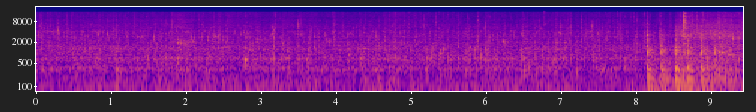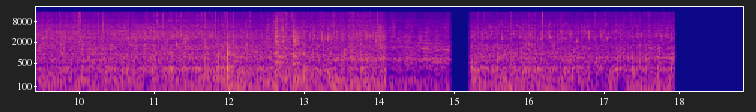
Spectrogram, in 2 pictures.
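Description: A pot of stew simmering and bubbling. About eight seconds in it gives way to yam chips deep-frying in hot oil, louder, with a steady sizzle and many sharp crackles. After a short break the stew is heard bubbling again, and the sound cuts off suddenly just before the end.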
